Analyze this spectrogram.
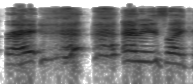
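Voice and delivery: high and loud, still laughing; laughing through words. Real, not acted. Still laughing as she tells her friend, words through giggles.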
